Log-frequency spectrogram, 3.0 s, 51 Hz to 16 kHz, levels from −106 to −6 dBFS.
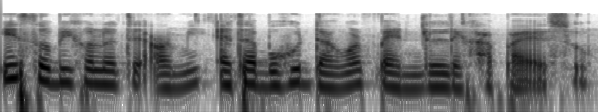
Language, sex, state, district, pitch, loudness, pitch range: Assamese, female, Assam, Sonitpur, 205 Hz, -17 LUFS, 190-230 Hz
